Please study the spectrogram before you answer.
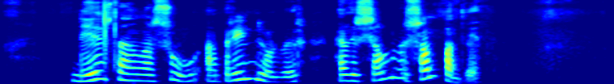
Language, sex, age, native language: Icelandic, female, 50-59, Icelandic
